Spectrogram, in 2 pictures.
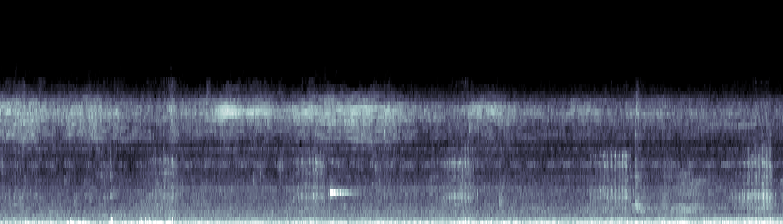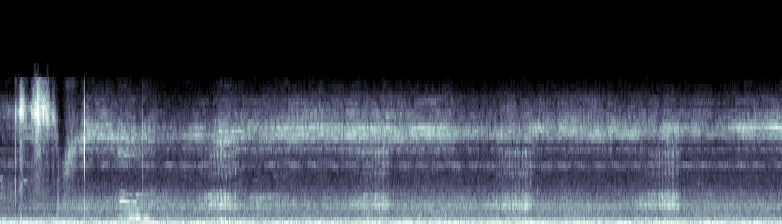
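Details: A big, fat dog asleep and dreaming, drooling as it snores; its moaning sounds were first mistaken for illness. Soft, low rasping breaths repeat roughly every two seconds under a steady background hum, with a brief higher rustle near the middle.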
